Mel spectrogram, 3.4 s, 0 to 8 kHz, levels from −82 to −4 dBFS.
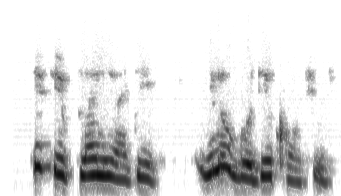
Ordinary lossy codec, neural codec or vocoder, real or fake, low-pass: none; none; real; 7.2 kHz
